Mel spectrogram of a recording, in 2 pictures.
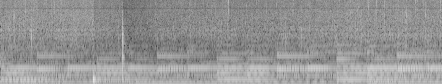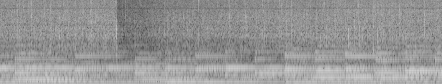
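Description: Sliced onions, carrots and kielbasa sizzling as they fry in a pan, with a couple of brief clicks. Background music of slow, held notes plays over the sizzle.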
